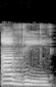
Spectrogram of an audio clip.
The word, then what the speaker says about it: avril: again Mass a glass April is pronounced as Avril Avril every now listen to the pronunciation of the Native French speaker avrila again Avril again avrila May is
